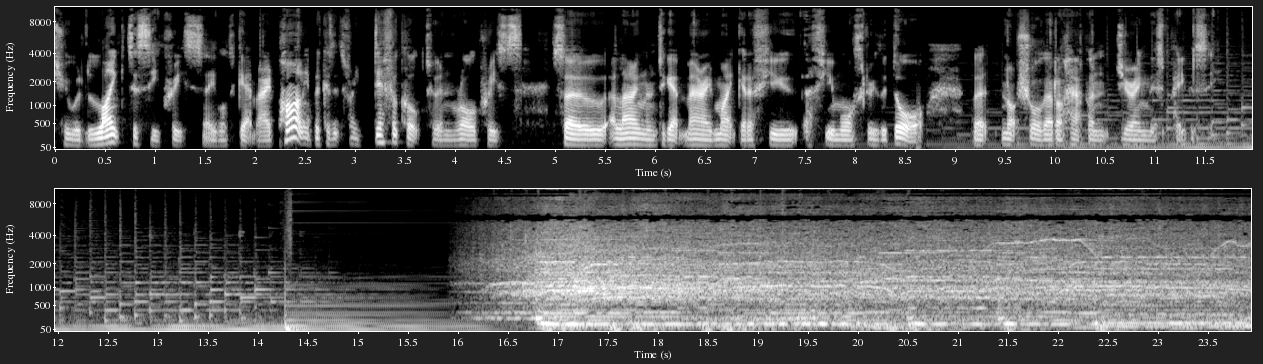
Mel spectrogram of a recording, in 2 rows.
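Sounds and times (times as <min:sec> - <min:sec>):
speech: 0:00.0 - 0:11.9
musical theatre audience applause and whoops for an actress: 0:16.0 - 0:23.9.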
